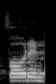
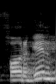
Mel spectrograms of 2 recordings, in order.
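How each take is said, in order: First: No g sound is pronounced in the middle. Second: A g sound is pronounced in the middle. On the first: The speaker calls it right. "फॉरेन पढ़ना है" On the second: The speaker calls it wrong. "जो कि बिल्कुल गलत sound है"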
